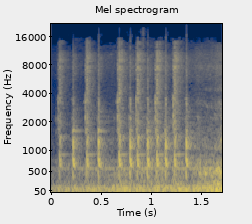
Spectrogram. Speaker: most likely the problem is going to be the relay the really is not working that's the reason why when we click it from the helm and when we click it from this button here all that makes it's a clicking noise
